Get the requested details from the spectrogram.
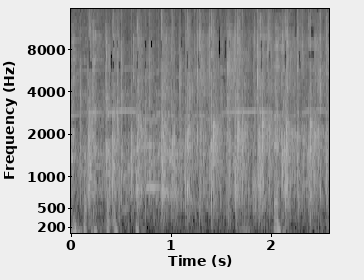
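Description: Audience applause fills the space, a steady wash of many hands clapping at moderate loudness throughout, with a few voices faintly audible beneath it.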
